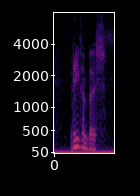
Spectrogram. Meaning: 1. letterbox, mailbox, post box 2. mail slot, letterbox
- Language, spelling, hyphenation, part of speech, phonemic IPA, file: Dutch, brievenbus, brie‧ven‧bus, noun, /ˈbri.və(n)ˌbʏs/, Nl-brievenbus.ogg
